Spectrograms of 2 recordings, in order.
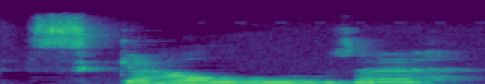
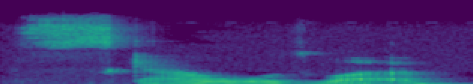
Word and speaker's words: Scouser: And this is pronounced Scouser, as in, wow. So that's basically a nutshell, really. So that's how you pronounce it, Scouser.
